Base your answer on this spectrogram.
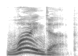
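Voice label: "windup", British English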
